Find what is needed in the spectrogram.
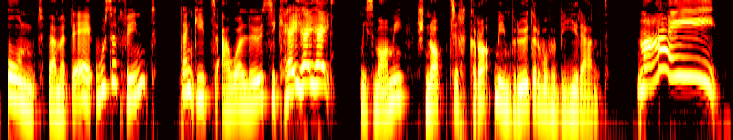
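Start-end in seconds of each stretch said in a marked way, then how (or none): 2.8-3.3 high, urgent hey-hey-hey; calling to halt. Acted. Mother catches son running by, urgent call. 6.3-7.2 very high, drawn-out squeal of refusal; defiant child's shout. Acted. Brother refuses his jacket, high defiant shout. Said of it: "ruft er".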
